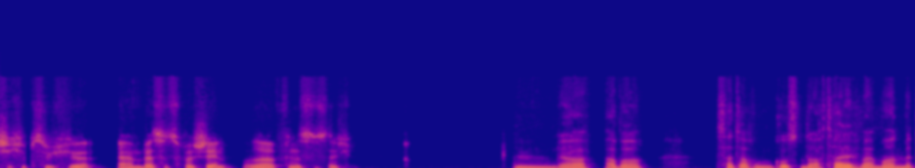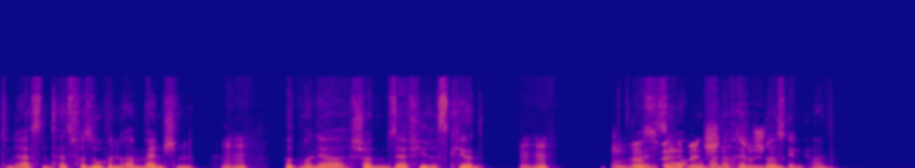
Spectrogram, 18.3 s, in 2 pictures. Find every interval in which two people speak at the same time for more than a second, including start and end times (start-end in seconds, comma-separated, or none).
15.4-17.1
